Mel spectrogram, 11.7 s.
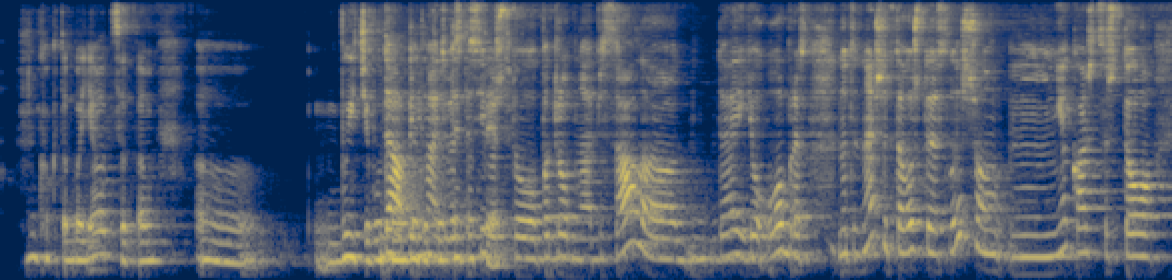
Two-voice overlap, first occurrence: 3.8 s

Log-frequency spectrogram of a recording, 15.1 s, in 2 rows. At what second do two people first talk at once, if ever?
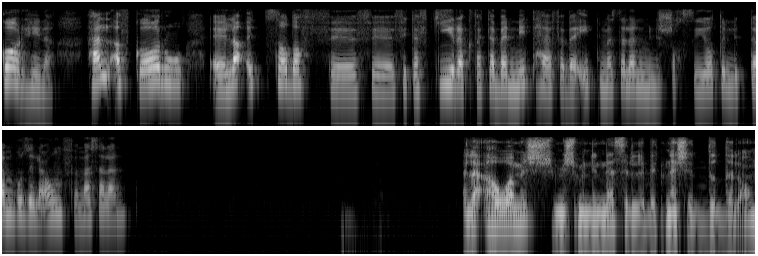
none

